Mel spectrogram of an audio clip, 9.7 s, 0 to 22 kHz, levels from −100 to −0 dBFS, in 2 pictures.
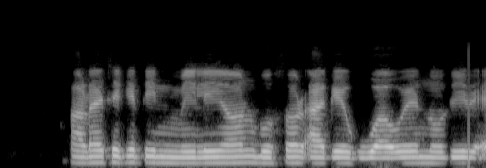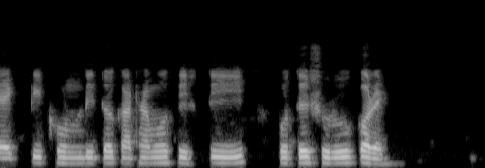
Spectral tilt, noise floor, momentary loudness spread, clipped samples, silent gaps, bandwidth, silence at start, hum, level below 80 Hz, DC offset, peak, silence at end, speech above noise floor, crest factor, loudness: -9.5 dB/octave; under -90 dBFS; 8 LU; under 0.1%; none; 4.3 kHz; 0.7 s; none; -72 dBFS; under 0.1%; -12 dBFS; 0.95 s; over 61 dB; 18 dB; -30 LUFS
